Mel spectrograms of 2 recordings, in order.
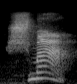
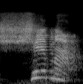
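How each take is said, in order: First: The sh runs straight into m, with no vowel. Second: A short vowel separates the sh from m. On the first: The speaker calls it wrong. "shma is incorrect" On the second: The speaker calls it right. "It's shema"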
